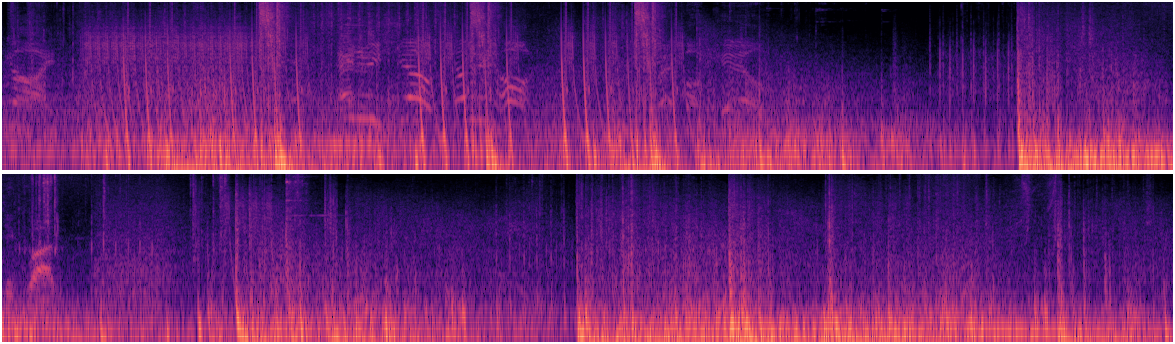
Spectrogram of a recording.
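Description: Rifle shots crack loudly, one after another.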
